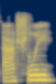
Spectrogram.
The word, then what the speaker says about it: Ashlea: my name, which is Ashlea. And you spell that a little differently. It's Ashlea for Ashley.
